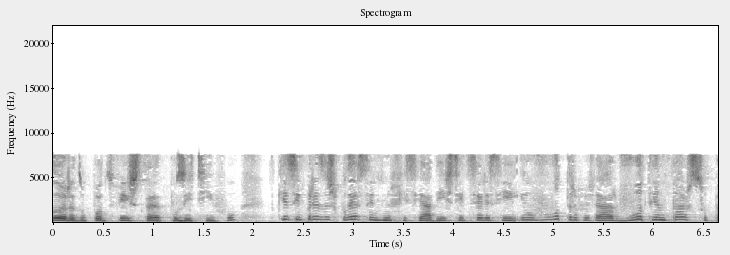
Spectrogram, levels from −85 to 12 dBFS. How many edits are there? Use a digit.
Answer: 1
